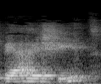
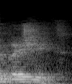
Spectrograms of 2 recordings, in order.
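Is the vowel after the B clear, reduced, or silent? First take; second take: clear; silent. First: The vowel after the B is a clear E. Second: There is no vowel at all after the B. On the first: "es ist nicht ein so ein klares E danach, also es ist nicht Bereshit" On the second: "Manche Hebräer sagen dann wirklich nur Bereshit. Also dann ist es überhaupt ganz stumm"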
